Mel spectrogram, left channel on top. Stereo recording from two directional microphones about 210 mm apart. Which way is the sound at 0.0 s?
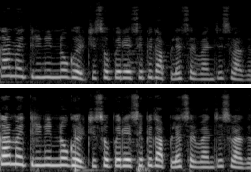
30° right (ahead or behind).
